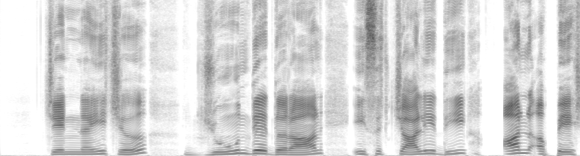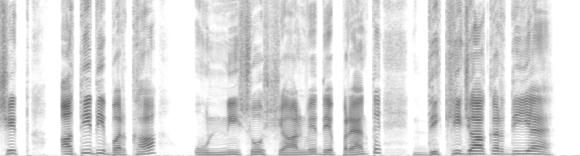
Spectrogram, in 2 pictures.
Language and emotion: Dogri, surprised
